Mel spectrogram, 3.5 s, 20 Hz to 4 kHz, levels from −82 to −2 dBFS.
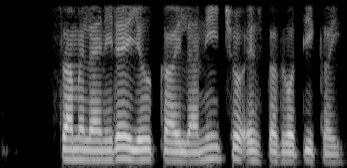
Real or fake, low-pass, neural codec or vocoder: real; 3.6 kHz; none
